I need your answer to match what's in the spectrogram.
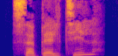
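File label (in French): "s appelle t il", French; conjugaison; le verbe s'appeler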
